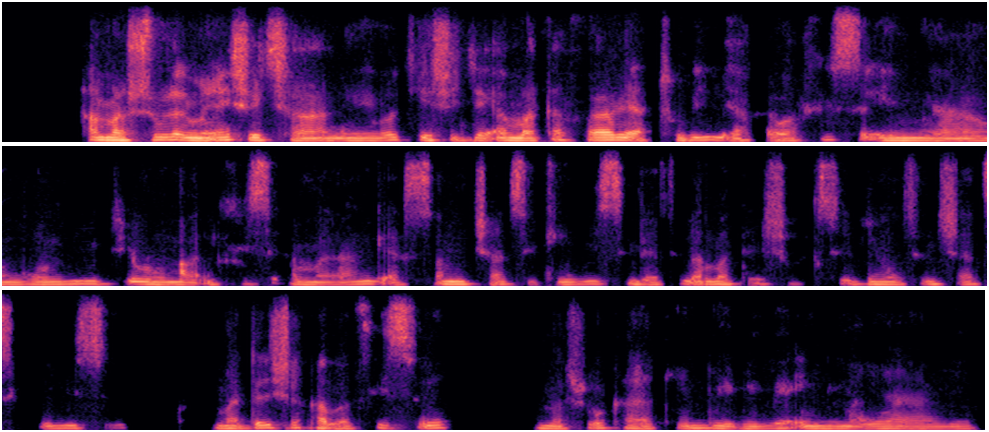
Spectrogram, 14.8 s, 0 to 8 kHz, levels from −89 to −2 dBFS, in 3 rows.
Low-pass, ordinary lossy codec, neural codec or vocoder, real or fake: 7.2 kHz; Opus, 32 kbps; codec, 24 kHz, 1.5 kbps, HILCodec; fake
